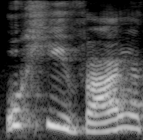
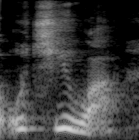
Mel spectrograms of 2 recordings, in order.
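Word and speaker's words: うちわ: z dwóch motków włóczki Uhiwa. Ja to mówię na to Uhiwa, choć zaglądając do słownika języka japońskiego, to już wiem, że Uhiwa to jest wentylator i czyta się to jako uciła.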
